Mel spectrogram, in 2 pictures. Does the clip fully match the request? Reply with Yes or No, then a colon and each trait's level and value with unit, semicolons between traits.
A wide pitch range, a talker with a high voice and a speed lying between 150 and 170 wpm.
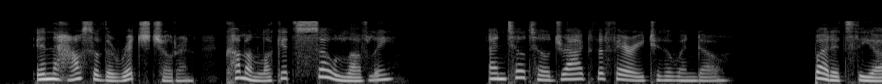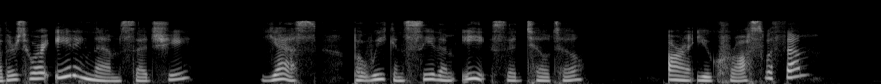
Yes: wide, 6.0 semitones; high, 205 Hz; average, 155 wpm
